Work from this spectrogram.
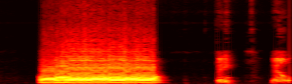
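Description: A trombone holds a single loud, steady note for about a second and a half, played from the far slide positions, sixth and seventh. A brief spoken voice follows after a pause.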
